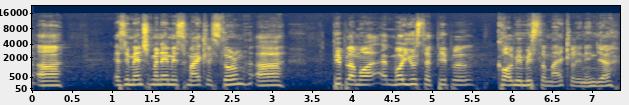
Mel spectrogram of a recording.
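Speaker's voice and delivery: usual speaking voice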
